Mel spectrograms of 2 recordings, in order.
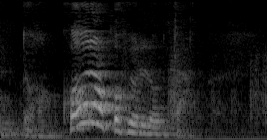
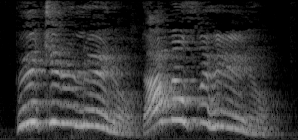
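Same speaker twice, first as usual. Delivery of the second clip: high, loud, pleading giant; a hungry storybook giant begging sweetly; 13 semitones higher, 12 dB louder than usual. Acted. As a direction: giant coaxing the boy for a fig. Giant asks boy for fig.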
